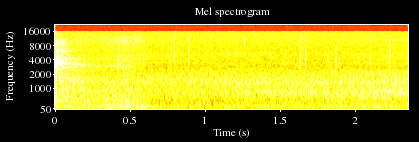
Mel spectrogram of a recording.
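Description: A steady low hum, with a few faint clicks in the first second as the plastic phone-mount parts are handled.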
